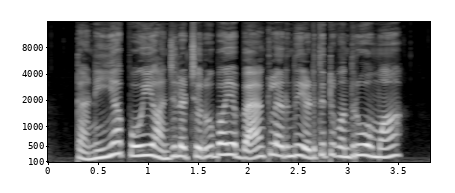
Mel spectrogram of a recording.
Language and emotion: Tamil, fearful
